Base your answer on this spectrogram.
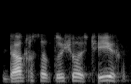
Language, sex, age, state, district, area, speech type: Kashmiri, male, 30-45, Jammu and Kashmir, Anantnag, rural, conversation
